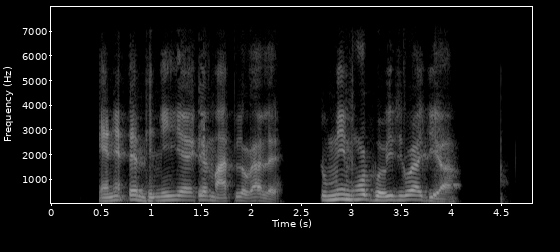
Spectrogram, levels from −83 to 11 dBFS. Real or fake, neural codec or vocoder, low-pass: fake; codec, 16 kHz, 0.8 kbps, ZipCodec; 7.2 kHz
